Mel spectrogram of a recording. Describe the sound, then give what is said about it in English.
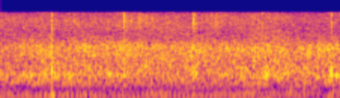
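A church audience claps steadily for the lady pastor serving as MC, many hands producing a dense, continuous patter of applause with a few sharper individual claps standing out at a moderate, even loudness. “A better hand clap for our lady pastor, our one and only MC.”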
